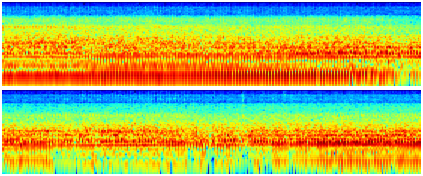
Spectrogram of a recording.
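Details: Old curbside Craftsman push mower with a Briggs engine, first run after revival: it settles into a steady, even idle on its own without surging or dying. It smokes a little. Windy outdoors. Normal idle.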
